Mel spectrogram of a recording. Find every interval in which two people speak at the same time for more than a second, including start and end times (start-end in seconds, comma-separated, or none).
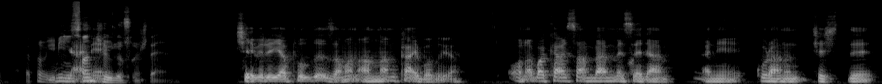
none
